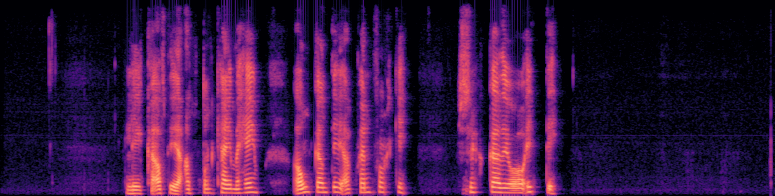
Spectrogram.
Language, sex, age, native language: Icelandic, female, 60-69, Icelandic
